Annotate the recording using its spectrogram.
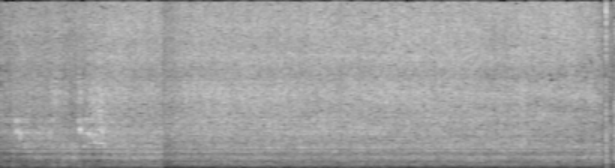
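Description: Whisky poured into an empty, very hot cooking pot, hissing and sizzling loudly and steadily as it boils off on the hot metal, then cutting off suddenly at the end.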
